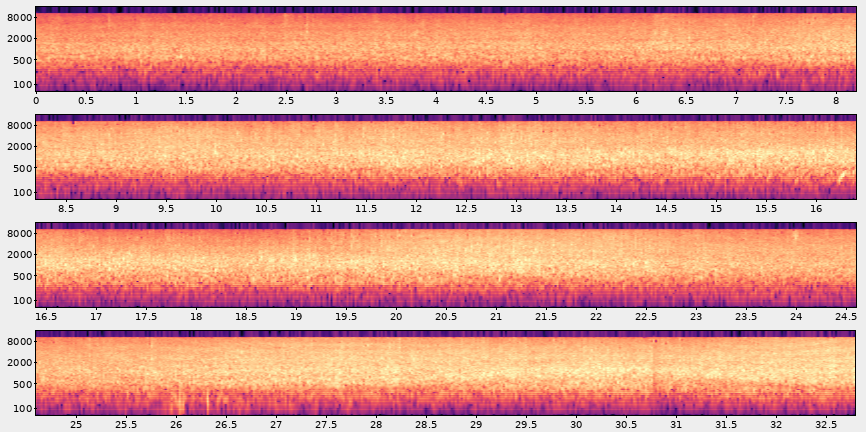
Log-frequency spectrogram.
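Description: Small brook running over rocks and riffles: a steady rushing of water that grows louder over the first several seconds, then holds.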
